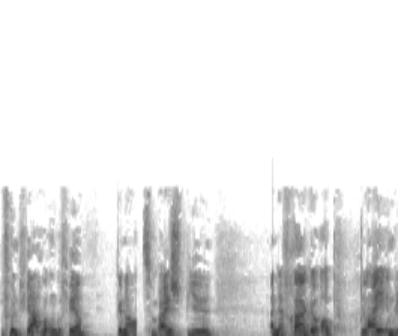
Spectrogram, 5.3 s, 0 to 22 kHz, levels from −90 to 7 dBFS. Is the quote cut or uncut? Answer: cut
